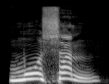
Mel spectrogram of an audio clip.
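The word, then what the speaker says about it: motion: एम ओ टी आई ओ एन मोशन।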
